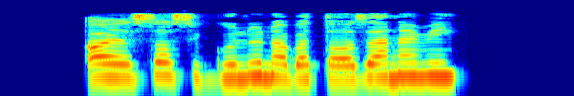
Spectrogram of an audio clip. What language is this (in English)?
Pashto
